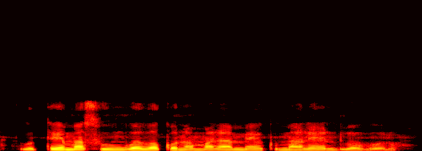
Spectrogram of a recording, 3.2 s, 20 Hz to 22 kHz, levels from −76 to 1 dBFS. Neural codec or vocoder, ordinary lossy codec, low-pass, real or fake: codec, 16 kHz, 4 kbps, FreqCodec, larger model; none; 7.2 kHz; fake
